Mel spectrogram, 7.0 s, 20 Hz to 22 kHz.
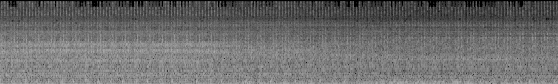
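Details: VW 1.6 TDI diesel (CAYC engine) idling unevenly with a repeating stumble about three times a second, the lumpy beat of a misfiring cylinder. Engine misfire at idle.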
